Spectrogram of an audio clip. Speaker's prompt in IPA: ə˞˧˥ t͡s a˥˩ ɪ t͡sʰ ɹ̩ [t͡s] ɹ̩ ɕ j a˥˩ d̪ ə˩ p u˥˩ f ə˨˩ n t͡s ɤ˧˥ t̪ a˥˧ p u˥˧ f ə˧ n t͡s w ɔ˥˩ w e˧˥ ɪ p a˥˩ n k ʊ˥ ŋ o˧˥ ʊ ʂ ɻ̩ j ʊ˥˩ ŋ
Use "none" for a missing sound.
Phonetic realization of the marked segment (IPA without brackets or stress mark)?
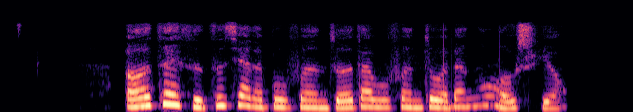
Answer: t͡s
